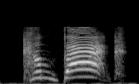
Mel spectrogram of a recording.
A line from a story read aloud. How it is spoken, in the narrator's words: Ron yelled after it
